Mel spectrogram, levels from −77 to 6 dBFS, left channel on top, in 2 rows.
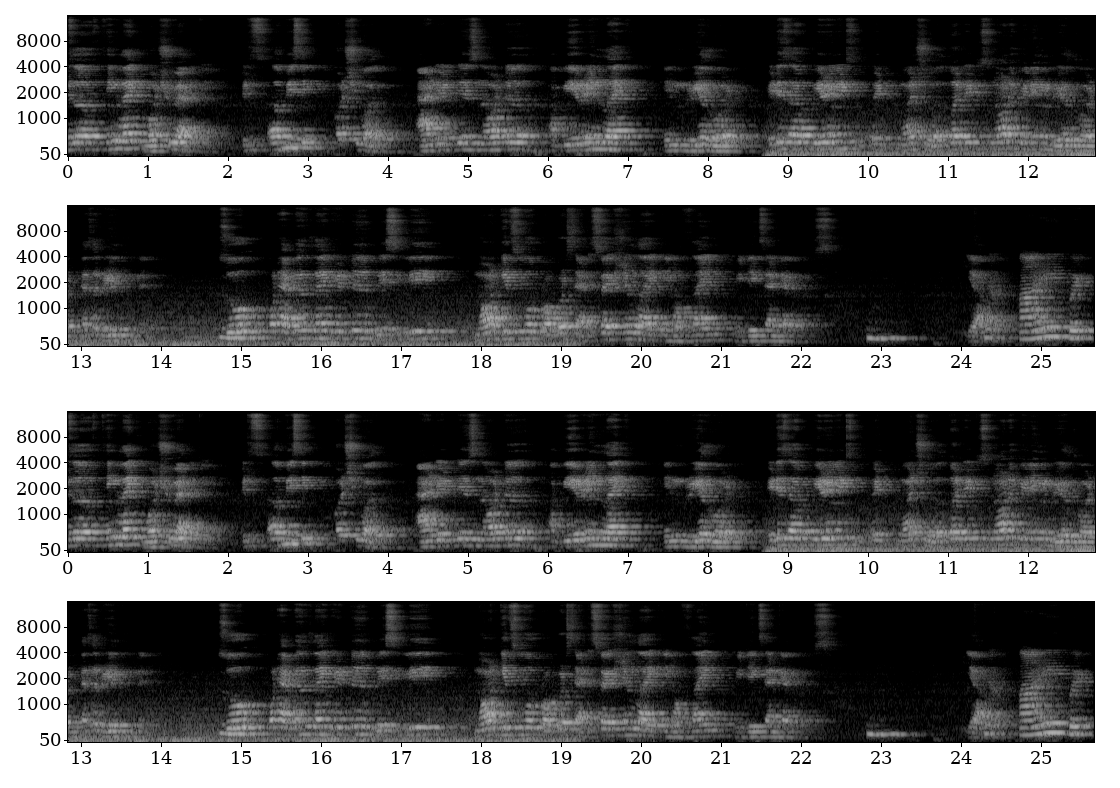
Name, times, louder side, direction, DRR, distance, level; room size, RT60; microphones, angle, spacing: voice 1, 0.0-1.8 2.2-2.9 3.3-3.9 4.4-5.7 6.0-6.9 7.4-8.3 8.7-13.8 14.8-15.1 15.4-17.4 17.9-21.9 22.2-22.3 24.1-24.3, equal, 25° right, -5 dB, 1.0 m, -28 dB
voice 2, 2.7-3.1 14.7-15.1 22.8-23.4 24.3-25.5, right 1 dB, ahead, -6 dB, 0.3 m, -30 dB
sound 1, 8.7-19.2, equal, 75° right, 0.9 m, -38 dB
4.3 x 2.9 x 2.4 m, 0.97 s
head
